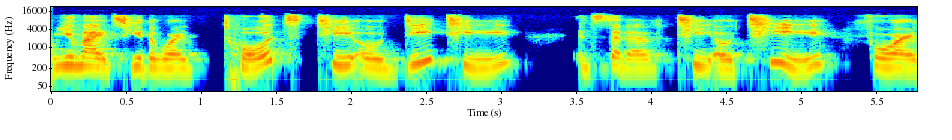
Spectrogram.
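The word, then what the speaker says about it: todt: might see the word tot t-o-d-t instead of t-o-t for the word dead so again this d is almost silent it really doesn't change the pronunciation of the word which is why um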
